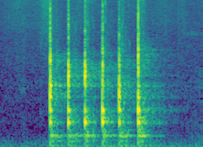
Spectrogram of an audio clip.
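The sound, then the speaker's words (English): Six quick, evenly spaced knocks ring out on a hollow, resonant surface, fairly loud, with no voices around them and a brief ringing decay after the last one. “And God knocks on his heart.”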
